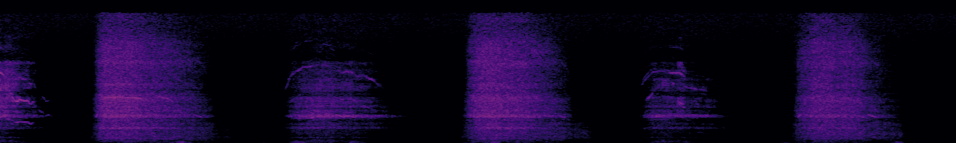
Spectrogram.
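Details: Steady airy breaths with no snoring rumble or flutter: quiet sleep breathing without snoring.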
